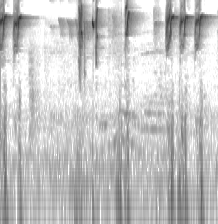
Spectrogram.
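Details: Sunbird call used to provoke a reply from other sunbirds: sharp, very high chips, some doubled, in short bursts separated by brief silences, with faint softer notes between.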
